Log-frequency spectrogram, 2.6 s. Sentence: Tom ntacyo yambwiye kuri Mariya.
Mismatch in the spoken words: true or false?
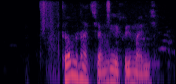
false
